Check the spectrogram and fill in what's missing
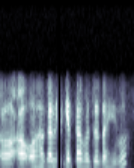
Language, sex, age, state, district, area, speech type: Assamese, female, 30-45, Assam, Goalpara, urban, conversation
